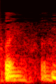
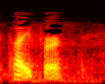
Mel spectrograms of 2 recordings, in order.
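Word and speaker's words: Pipher: It even begins with P, but I think it's Pfeiffer. – Yes, it is Pfeiffer.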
